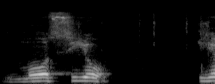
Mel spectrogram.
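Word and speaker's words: monsieur: के लिए यूज होगा अगर हम कहेंगे ना बोय मोसो यह वर्ड है मोसो मोय मो सियो बोले स्पेलिंग बड़े अजीब से है लेकिन बोलने में आपकी कोई इसम पहले पता नहीं चलेगा यह वर्ड बना कैसे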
